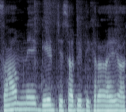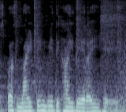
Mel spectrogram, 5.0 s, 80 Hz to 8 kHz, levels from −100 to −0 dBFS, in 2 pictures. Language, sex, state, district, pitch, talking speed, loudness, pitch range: Hindi, male, Uttar Pradesh, Ghazipur, 125 Hz, 180 wpm, -23 LUFS, 110-130 Hz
